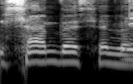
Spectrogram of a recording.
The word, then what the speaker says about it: Sambasivam: Sambasivam.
